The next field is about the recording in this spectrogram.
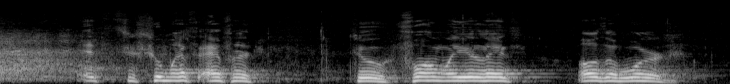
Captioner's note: laughter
